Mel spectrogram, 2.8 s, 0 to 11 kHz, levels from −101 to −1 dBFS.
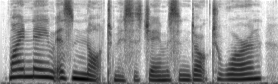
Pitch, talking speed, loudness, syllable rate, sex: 215 Hz, 170 wpm, -14 LUFS, 4.4 syllables/s, female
